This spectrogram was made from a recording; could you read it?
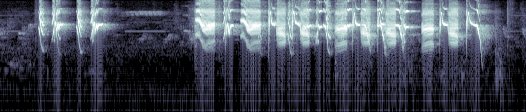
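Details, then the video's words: Starling (jalak) song used as a lure to set silent birds singing: a brief run of harsh squawky notes, a pause, then a long busy chattering stretch of buzzy, scratchy phrases with sharp downward slurs. "SEKALI PENCET JALAK LANGSUNG PADA CEREWET"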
